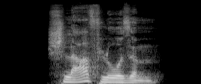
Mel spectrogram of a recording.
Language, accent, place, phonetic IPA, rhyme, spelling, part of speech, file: German, Germany, Berlin, [ˈʃlaːfloːzm̩], -aːfloːzm̩, schlaflosem, adjective, De-schlaflosem.ogg
- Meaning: strong dative masculine/neuter singular of schlaflos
